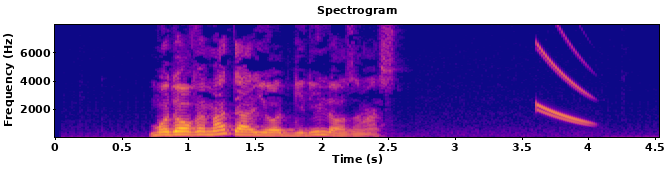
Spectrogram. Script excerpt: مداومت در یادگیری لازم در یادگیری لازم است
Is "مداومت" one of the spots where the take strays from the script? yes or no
no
